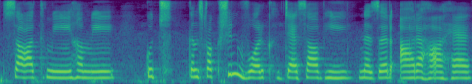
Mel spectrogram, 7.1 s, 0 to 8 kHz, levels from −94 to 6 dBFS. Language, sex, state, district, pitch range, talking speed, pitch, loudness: Hindi, female, Punjab, Fazilka, 220-240 Hz, 100 wpm, 225 Hz, -17 LUFS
